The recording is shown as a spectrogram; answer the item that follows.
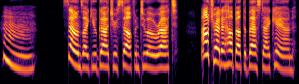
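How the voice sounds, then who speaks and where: A woman voicing a sultry, self-assured bat treasure hunter in a fan audio drama, teasing and smooth. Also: a little high, measured pace, fairly bright tone, no room sound, studio quality. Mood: relaxed, flirty.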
